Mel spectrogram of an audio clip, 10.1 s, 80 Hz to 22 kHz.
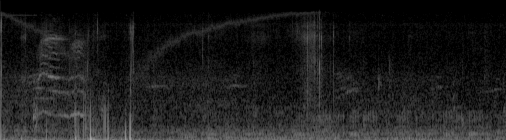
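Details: Male Maine Coon kitten, brown classic tabby and white, born March 9 and filmed June 2, gives one drawn-out harmonic meow that rises then falls, followed by rustling, thumps and soft handling noise.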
